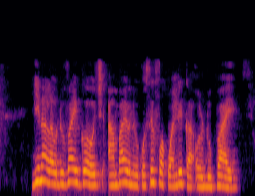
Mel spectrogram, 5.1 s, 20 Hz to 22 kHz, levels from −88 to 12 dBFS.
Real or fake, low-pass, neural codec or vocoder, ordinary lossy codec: real; 7.2 kHz; none; AAC, 32 kbps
